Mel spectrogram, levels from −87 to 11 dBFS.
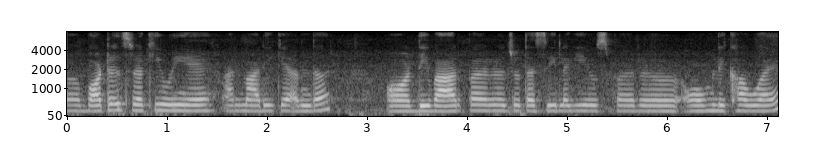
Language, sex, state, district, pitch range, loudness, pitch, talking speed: Hindi, female, Punjab, Pathankot, 195-205 Hz, -17 LUFS, 200 Hz, 185 wpm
